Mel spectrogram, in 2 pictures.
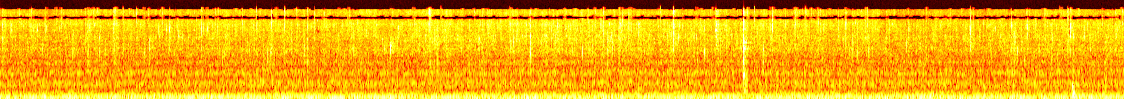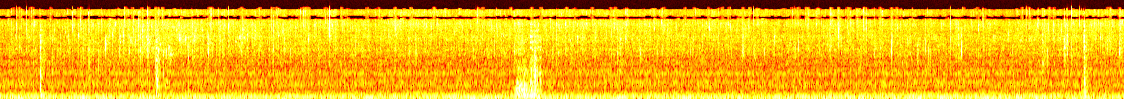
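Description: Breaded chicken nuggets shallow-frying in hot oil in a nonstick frying pan: a steady sizzle, broken by a few sharp clicks and one brief louder burst about two-thirds of the way through.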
